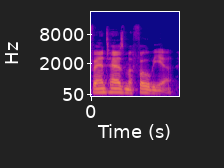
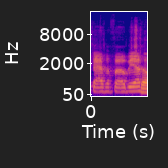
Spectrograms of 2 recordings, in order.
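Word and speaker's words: Phasmophobia: carrion mortal shell rajyan ancient epic roki and fantasma phobia phasmaphobia yeah i think it's phasmaphobia i definitely said it wrong yes i have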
